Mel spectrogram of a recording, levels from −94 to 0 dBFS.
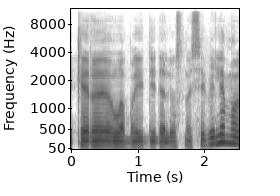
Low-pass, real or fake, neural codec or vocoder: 10.8 kHz; fake; codec, 44.1 kHz, 3.4 kbps, Pupu-Codec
